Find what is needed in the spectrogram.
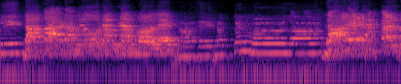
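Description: A class of children singing a Hindi alphabet (varnamala) song in call and response: a single voice sings a line and the group sings it back in unison, twice. The chorus entries are the loudest parts.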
